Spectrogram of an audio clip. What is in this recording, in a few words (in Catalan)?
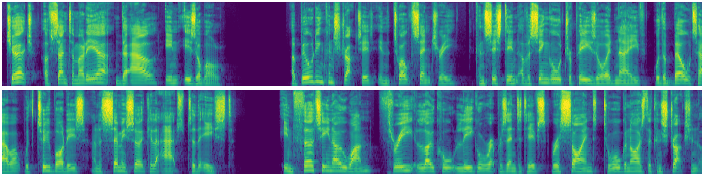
locucio angles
